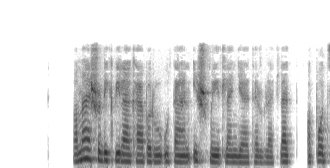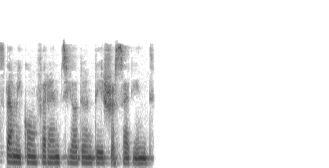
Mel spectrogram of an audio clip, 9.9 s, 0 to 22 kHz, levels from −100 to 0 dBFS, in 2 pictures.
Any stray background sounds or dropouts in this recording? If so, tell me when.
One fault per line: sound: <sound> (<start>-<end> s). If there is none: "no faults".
no faults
